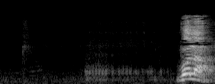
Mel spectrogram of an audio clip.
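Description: A man's voice: mostly quiet with a faint murmur, then he bursts loudly back into speech near the end.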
